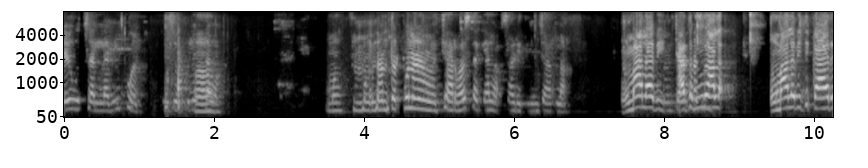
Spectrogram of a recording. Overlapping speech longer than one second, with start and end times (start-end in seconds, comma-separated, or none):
none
